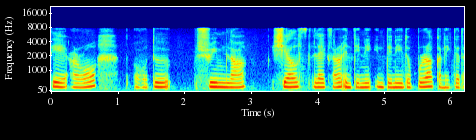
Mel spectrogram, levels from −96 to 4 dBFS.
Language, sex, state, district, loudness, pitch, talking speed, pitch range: Nagamese, female, Nagaland, Kohima, -16 LUFS, 200 Hz, 135 wpm, 195-210 Hz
